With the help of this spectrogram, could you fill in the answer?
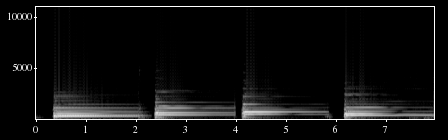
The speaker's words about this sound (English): So applying this common chord progression to D major, it sounds like this. And again.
